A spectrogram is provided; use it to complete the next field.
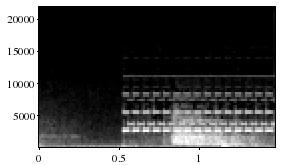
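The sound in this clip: A telephone rings with a bright, steady electronic tone that begins about a third of the way in and keeps sounding to the end. No one speaks.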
